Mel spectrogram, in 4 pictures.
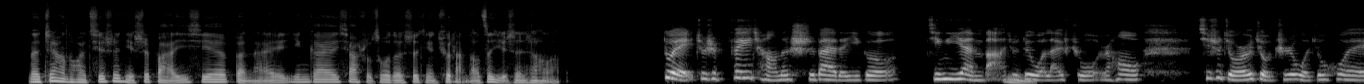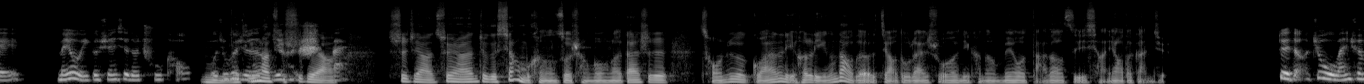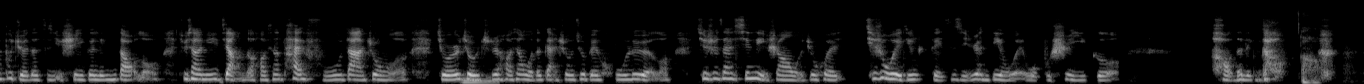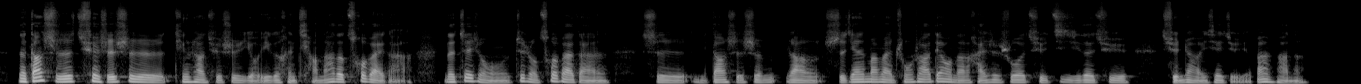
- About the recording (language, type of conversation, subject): Chinese, podcast, 受伤后你如何处理心理上的挫败感？
- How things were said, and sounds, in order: stressed: "非常地"; other background noise; laughing while speaking: "领导"; chuckle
